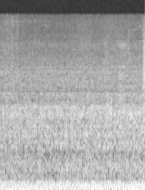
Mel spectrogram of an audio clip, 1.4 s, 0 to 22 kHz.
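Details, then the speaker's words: BMW E46 M3 idling after work on a misfire and idle problem: a short, deep, even rumble with no stumbles, skips or check-engine code. It sounds healthy and the misfire appears resolved. "that's good I think we might have resolved the miss the misfire issue"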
